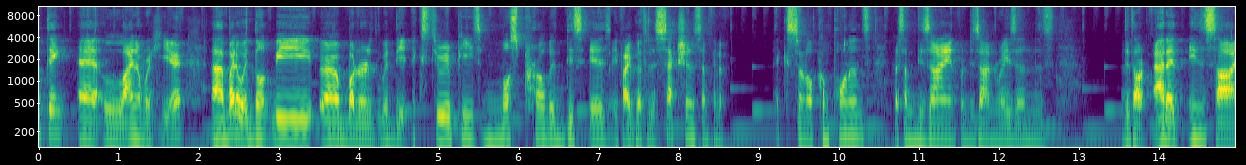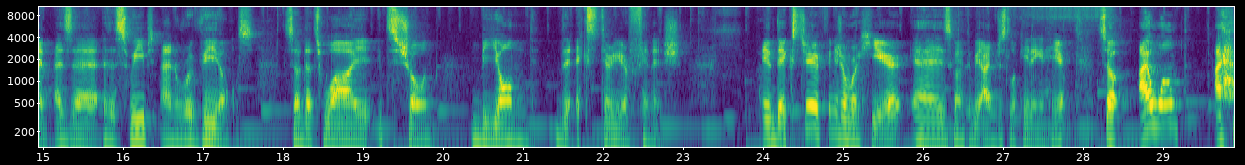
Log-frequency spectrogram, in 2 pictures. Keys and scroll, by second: 1.9 Escape, 2.0 Escape, 29.6-29.8 typing.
